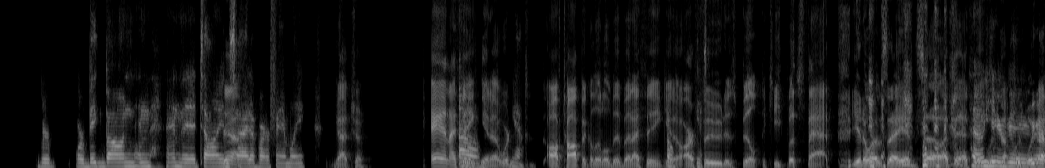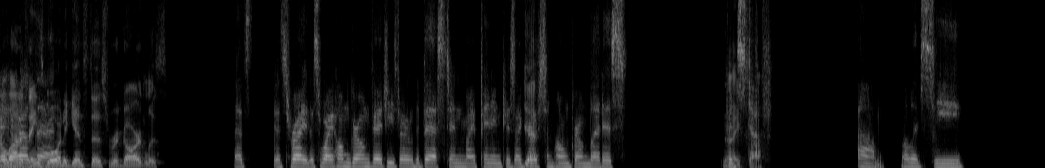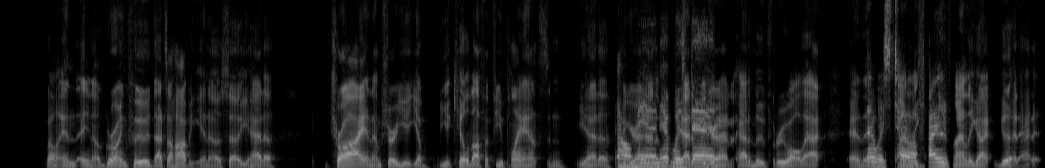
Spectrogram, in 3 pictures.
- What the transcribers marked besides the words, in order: stressed: "And"; laughing while speaking: "keep us fat"; laugh
- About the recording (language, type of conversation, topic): English, unstructured, How can you help someone overcome a fear of failure in their hobbies?
- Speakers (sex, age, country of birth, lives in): female, 35-39, United States, United States; male, 60-64, United States, United States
